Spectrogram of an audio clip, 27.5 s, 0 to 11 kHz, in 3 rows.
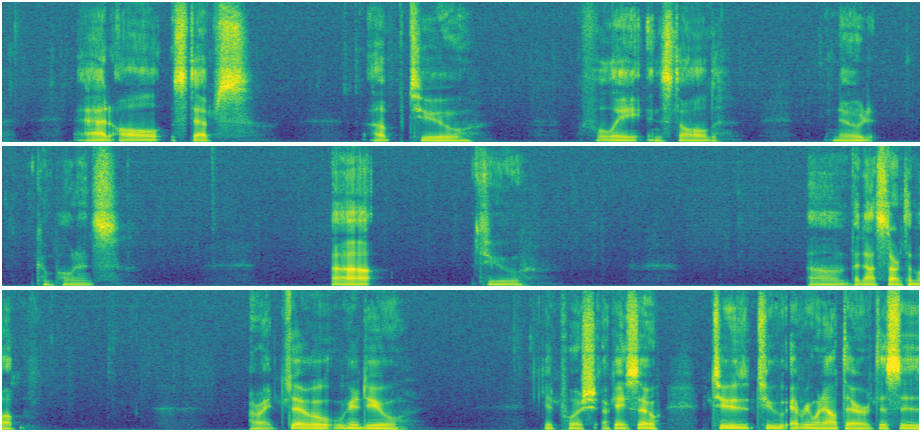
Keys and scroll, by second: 0.0-17.0 typing, 18.2 ctrl+[, 19.2 shift+z, 19.4 shift+z, 23.0-24.4 typing, 26.3-27.2 typing.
